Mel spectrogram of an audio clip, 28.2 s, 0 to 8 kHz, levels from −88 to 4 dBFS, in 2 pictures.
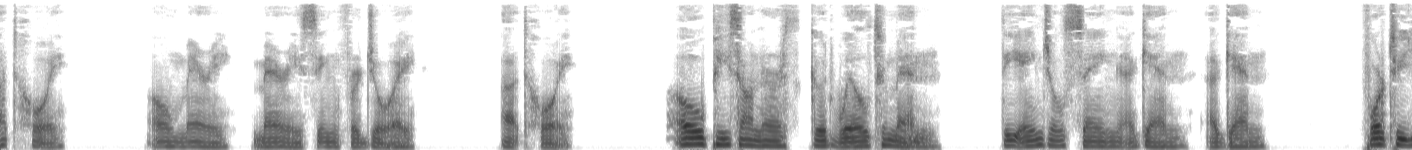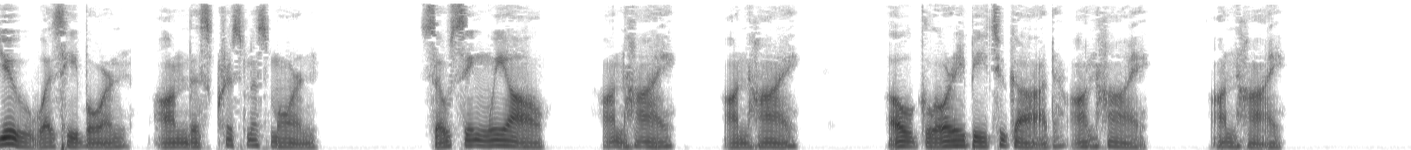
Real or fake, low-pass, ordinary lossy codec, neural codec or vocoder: fake; 7.2 kHz; MP3, 32 kbps; vocoder, 44.1 kHz, 80 mel bands, Vocos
